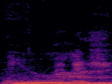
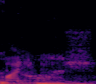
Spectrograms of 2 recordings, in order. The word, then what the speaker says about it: Minish: Minish, not Minish. Minish as in diminished.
